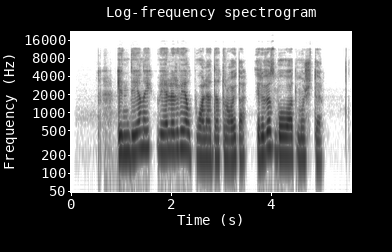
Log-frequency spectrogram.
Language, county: Lithuanian, Kaunas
